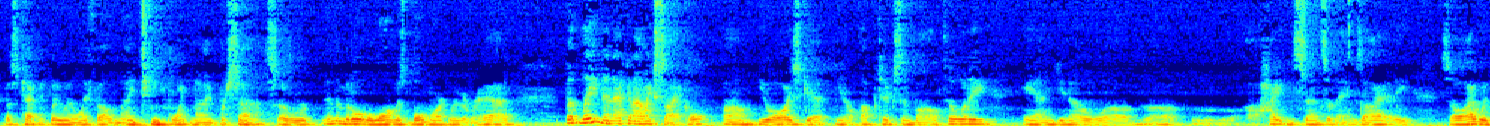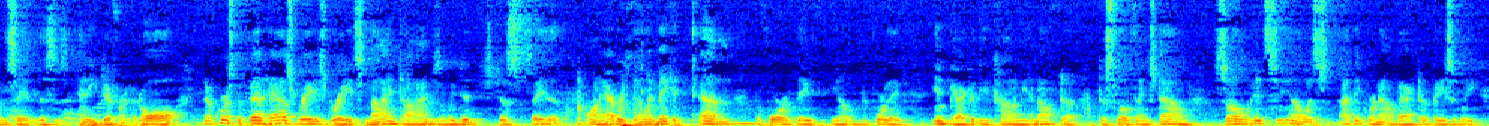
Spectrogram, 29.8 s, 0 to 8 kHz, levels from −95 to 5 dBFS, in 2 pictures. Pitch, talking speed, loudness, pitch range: 130 Hz, 215 wpm, -20 LUFS, 125-145 Hz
